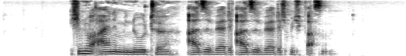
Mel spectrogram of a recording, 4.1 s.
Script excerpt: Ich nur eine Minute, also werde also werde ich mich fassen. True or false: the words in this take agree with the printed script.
true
